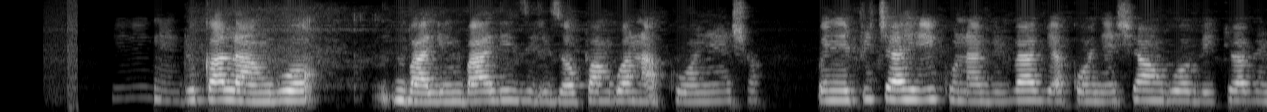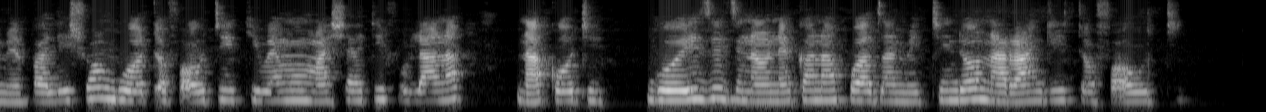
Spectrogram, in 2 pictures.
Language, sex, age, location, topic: Swahili, female, 25-35, Nairobi, finance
